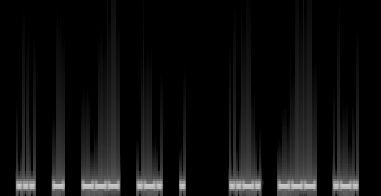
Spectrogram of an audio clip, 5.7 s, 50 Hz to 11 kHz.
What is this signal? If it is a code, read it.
Morse code, heard as a keyed tone, about 25 wpm, spaced as for 18 wpm, 700 Hz. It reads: STORE FOR
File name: Pinocchio / Pinocchio ch7 12 25 ik1hge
